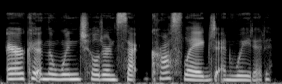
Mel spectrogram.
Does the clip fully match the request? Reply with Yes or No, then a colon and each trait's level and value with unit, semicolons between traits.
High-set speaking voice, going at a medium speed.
No: high, 225 Hz; fast, 210 wpm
